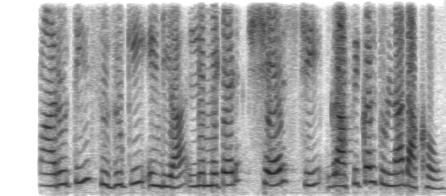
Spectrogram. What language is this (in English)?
Marathi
